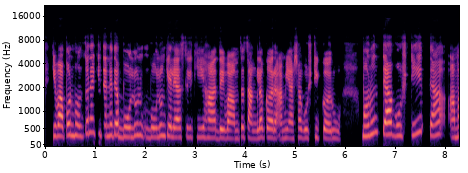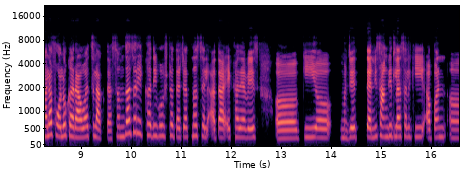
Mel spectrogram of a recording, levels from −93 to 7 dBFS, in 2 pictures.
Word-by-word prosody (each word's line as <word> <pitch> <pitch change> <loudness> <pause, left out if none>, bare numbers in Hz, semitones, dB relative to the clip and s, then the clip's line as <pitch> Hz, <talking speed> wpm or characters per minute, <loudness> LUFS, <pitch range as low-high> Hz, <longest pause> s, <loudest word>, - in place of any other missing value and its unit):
किंवा 295 0 +6
आपण 310 +2 +3
बोलतो 305 +2 -4
ना 400 - +2
की 345 - -7
त्यांनी 300 +1 +2
त्या 325 - +6
बोलून 280 +4 -3 0.2
बोलून 270 +3 -4
केल्या 265 -3 +4
असतील, 260 0 -7
की 260 -1 -7
"हां, 250 -1 +3
देवा 240 0 +3
आमचं 230 +4 -3
चांगलं 225 +3 +2
कर. 250 -2 +2
आम्ही 235 +1 -1
अशा 255 +3 -2
गोष्टी 250 +2 -5
करू." 225 -1 -2 0.5
म्हणून 315 +7 0
त्या 340 -1 +9
गोष्टी 315 +5 -5 0.2
त्या 315 +2 +2 0.3
आम्हाला 285 +5 +2
फॉलो 295 -1 +1
कराव्याच 275 0 +4
लागतात. 235 -4 0
समजा 280 +6 +3
जर 405 0 -1
एखादी 315 -4 -3
गोष्ट 300 +1 -8
त्याच्यात 270 +1 -2
नसेल, 295 -2 -5
आता 250 +1 +2
एखाद्या 260 +1 -2
वेळेस 255 +1 0 0.3
अ, - - +1 0.5
की 265 0 -3
अ, 255 - 0 0.4
म्हणजे 250 +2 0 0.2
त्यांनी 265 -1 +5
सांगितलं 280 -1 +3
असेल 280 -1 -7
की 275 0 -1
"आपण 260 +3 -2
अ, 240 - -6
270 Hz, 175 wpm, -24 LUFS, 255-300 Hz, 0.5 s, त्या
